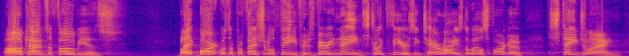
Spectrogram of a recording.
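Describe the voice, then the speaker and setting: A man's voice: high voice, big-room sound. A male pastor preaching a sermon, praying and telling humorous stories to his congregation.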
